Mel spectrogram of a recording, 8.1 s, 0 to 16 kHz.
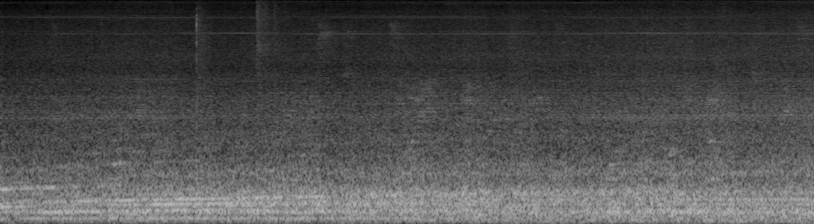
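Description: Steady running noise inside a car of an MTR IKK-train (SP1900 electric multiple unit) in motion, a continuous low rumble of wheels on rail. A faint whine in it climbs slightly in pitch over the first three seconds.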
